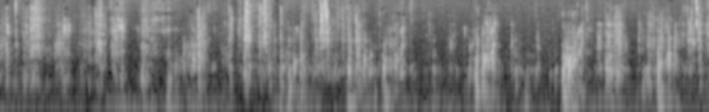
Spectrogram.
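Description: A young woman sips a drink loudly through a straw.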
